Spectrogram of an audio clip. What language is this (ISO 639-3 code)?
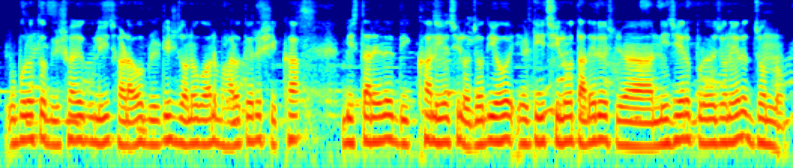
ben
